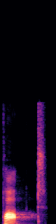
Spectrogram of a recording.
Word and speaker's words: popped: If you have a verb with ending with p sound, for example, pop. Okay. And then you add ed and you pronounce popped.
